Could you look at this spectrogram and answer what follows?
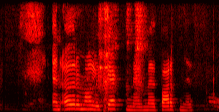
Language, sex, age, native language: Icelandic, female, 11, Icelandic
